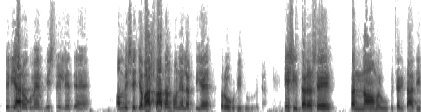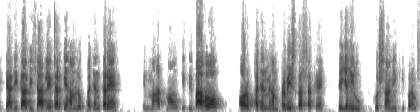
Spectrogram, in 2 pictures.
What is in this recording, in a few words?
Hindi; VRINDAVAN RUPA SANATANA AND RAGANUGA BHAKTI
